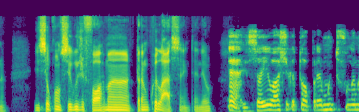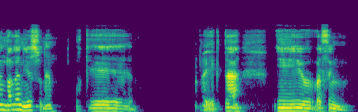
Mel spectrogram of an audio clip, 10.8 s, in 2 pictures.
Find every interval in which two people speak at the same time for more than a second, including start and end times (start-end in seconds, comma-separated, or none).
none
